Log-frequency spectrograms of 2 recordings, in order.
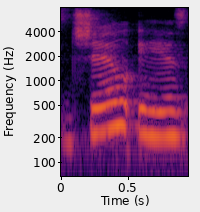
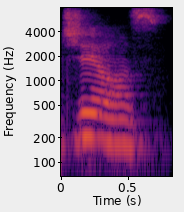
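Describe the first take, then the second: First: 'Is' is said as a separate syllable. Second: 'Is' is shortened onto the name.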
